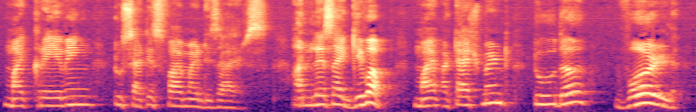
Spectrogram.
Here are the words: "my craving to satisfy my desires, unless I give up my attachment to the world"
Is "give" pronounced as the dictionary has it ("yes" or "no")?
yes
